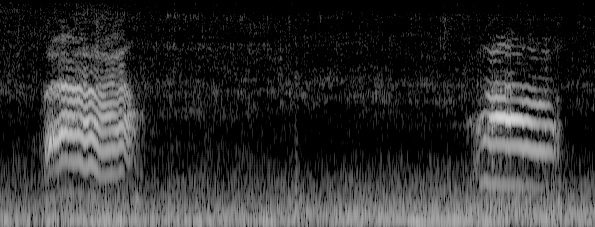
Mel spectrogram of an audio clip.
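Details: Domestic cat meowing indoors: two drawn-out, tonal meows about four seconds apart, each rich in harmonics and slightly falling, over a low background hum.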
